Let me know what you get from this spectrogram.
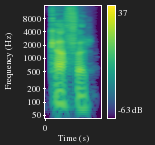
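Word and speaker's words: كافر: Kafir. Kafir.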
